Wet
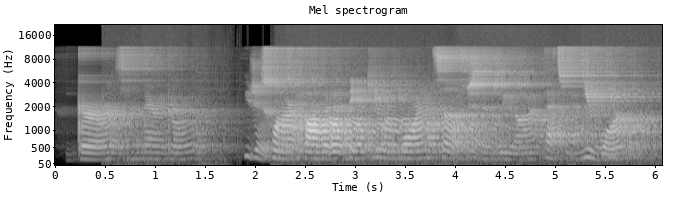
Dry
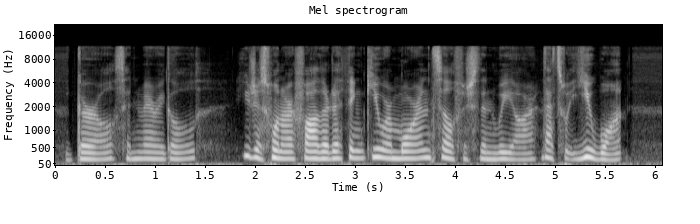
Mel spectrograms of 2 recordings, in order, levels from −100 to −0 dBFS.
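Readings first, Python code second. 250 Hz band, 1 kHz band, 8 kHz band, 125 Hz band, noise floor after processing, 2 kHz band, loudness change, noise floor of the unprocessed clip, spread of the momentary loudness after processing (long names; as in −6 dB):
−22.5 dB, +3.5 dB, +14.0 dB, below −20 dB, −46 dBFS, +8.5 dB, +2.5 dB, −49 dBFS, 12 LU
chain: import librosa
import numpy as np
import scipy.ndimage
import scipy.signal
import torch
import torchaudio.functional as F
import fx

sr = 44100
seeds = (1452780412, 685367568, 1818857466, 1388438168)

y = fx.spec_trails(x, sr, decay_s=1.86)
y = scipy.signal.sosfilt(scipy.signal.butter(2, 1200.0, 'highpass', fs=sr, output='sos'), y)
y = fx.high_shelf(y, sr, hz=8000.0, db=4.5)
y = fx.echo_crushed(y, sr, ms=237, feedback_pct=55, bits=6, wet_db=-5.0)
y = y * librosa.db_to_amplitude(2.5)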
